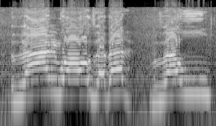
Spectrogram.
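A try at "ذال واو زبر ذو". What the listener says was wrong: ٹھیک ہے۔ اسے زال پڑھنا ہے، اسے زا نہیں پڑھنا، یوں نہیں پڑھیں گے زا واو زبر زو، بلکہ زال اور زا میں فرق ہوتا ہے۔ تو یہاں پر زال ہے، اپنی زبان کو دانت کے اندر لے آنا ہے، اور پھر اس طریقے سے زال ادا ہوگا۔ زال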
